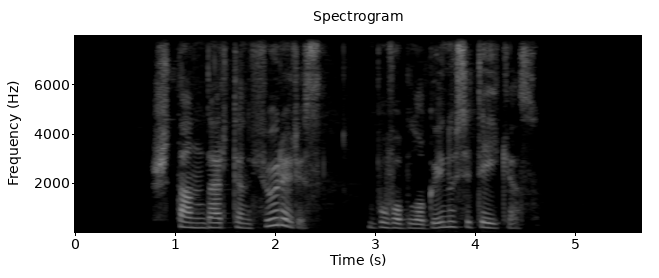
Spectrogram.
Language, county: Lithuanian, Klaipėda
